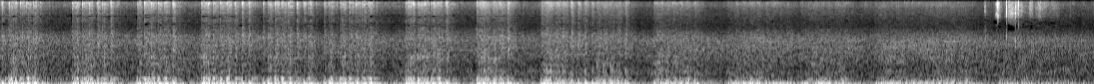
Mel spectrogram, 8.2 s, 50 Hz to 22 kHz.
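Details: Ford BF Falcon XR6 Turbo with the throttle position sensor unplugged: a deep, lumpy idle that surges and sags about twice a second. Rough idle.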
